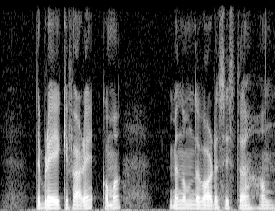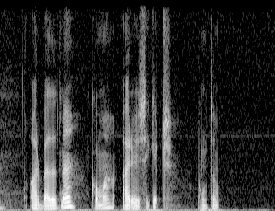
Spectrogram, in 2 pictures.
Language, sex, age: Norwegian, male, 25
